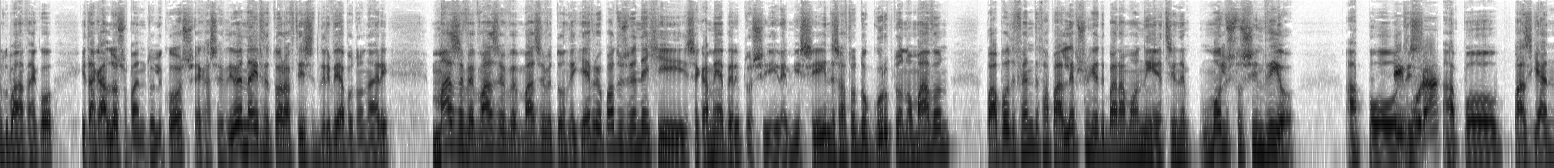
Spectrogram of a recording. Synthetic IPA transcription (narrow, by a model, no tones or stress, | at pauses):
met̪oɐnɐθɐniko̞ | it̪ɐŋkɐlo̞so̞pɐnet̪oliko̞se̞xɐse̞ðioe̞nɐiɾθe̞t̪o̞ɾɐːft̪is̬id̪ɾiviɐpo̞t̪o̞nɐɾi | mɐze̞ve̞mɐze̞ve̞mɐzevet̪o̞nðice̞vɾio̞pɐd̪o̞zðene̞çise̞kɐmiɐpe̞ɾip̚t̪o̞siːɾe̞̰misiinesɐft̪ont̪o̞ɡuɾpt̪o̞no̞mɐðo̞n | puɐpoo̞t̪ife̞net̪e̞θɐpɐle̞psuɲʝɐt̪̬ibɐɾɐmo̞nie̞t͡siine̞mo̞list̪o̞sinðio̞ | ɐ̰po̞t̪iɐpo̞pɐzʝɐn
